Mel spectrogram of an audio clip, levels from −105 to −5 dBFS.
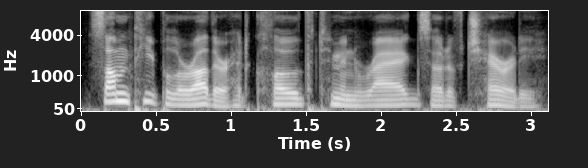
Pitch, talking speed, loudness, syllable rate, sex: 125 Hz, 230 wpm, -20 LUFS, 5.7 syllables/s, male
